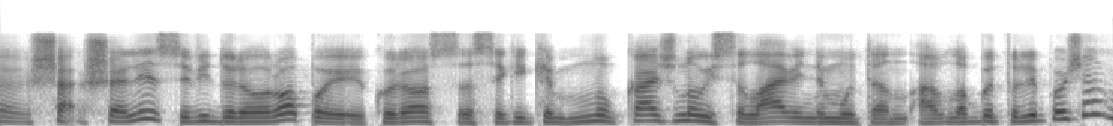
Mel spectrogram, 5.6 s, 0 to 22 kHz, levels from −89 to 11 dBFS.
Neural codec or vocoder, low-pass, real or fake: codec, 16 kHz, about 1 kbps, DyCAST, with the encoder's durations; 7.2 kHz; fake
